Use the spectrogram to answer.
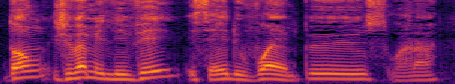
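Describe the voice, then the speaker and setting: A man's voice: mid-range voice, expressive, normal speed, a little mellow, no echo. A young man from Burkina Faso, talking straight to camera, emphatic, repeating phrases and scolding his listeners. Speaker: political commentator. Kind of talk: casual direct-to-camera monologue.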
